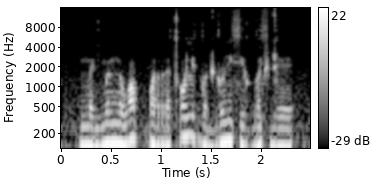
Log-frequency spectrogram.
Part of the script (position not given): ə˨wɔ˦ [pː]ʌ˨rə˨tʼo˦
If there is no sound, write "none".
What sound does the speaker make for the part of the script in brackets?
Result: pː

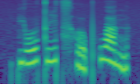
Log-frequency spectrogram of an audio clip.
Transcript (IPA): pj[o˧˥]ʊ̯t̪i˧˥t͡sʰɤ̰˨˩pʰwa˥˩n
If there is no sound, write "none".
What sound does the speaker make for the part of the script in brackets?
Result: o˧˥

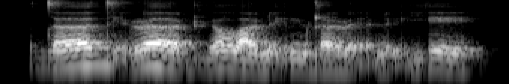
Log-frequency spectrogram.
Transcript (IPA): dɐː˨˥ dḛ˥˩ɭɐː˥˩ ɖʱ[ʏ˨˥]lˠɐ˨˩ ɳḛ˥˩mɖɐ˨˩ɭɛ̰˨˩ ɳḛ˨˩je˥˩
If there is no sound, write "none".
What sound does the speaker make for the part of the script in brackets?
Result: ʏ˨˥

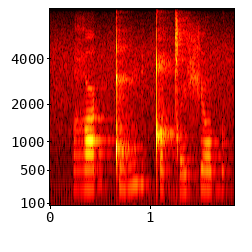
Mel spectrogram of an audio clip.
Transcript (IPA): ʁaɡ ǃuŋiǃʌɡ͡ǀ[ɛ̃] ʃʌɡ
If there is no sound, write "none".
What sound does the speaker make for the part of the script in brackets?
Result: ɛ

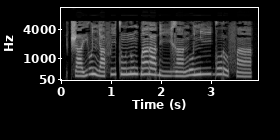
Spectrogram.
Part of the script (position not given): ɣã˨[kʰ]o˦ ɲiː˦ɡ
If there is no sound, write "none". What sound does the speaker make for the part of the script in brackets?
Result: ŋ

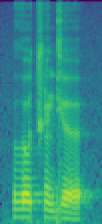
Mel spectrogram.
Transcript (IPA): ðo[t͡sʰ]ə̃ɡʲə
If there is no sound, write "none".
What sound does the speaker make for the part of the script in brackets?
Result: t͡ʃ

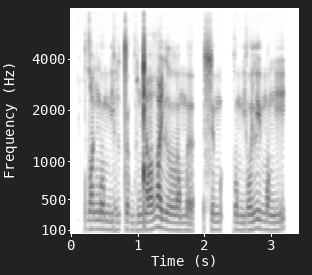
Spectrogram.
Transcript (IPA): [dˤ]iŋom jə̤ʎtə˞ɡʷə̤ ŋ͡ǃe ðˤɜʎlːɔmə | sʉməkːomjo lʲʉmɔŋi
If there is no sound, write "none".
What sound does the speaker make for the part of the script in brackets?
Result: dˤ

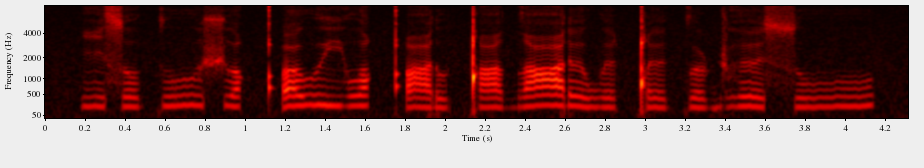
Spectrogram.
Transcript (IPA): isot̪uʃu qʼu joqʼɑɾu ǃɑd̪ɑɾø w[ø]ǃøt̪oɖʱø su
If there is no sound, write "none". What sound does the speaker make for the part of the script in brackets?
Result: ø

